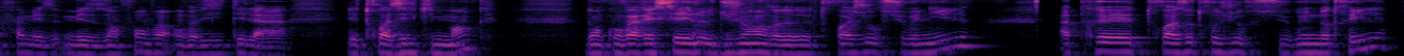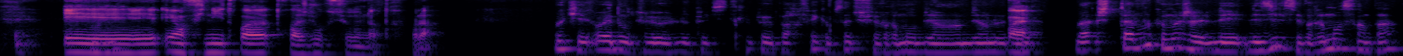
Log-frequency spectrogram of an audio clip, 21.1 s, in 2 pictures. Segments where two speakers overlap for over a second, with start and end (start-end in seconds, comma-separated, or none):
none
